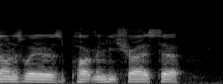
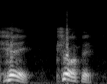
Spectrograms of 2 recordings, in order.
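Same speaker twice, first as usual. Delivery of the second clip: high, loud order to drop it; a kid voicing the hero's warning yell; mock shouted command; 7 semitones higher, 10 dB louder than usual. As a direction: bark it at the gunman.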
